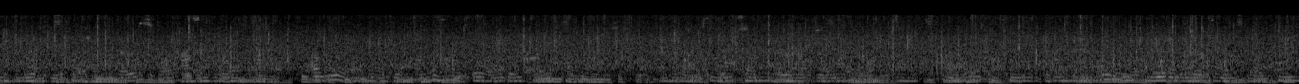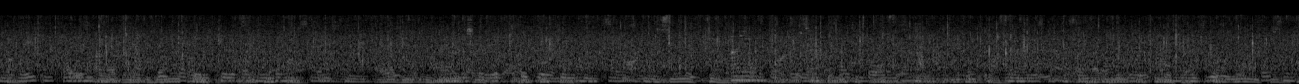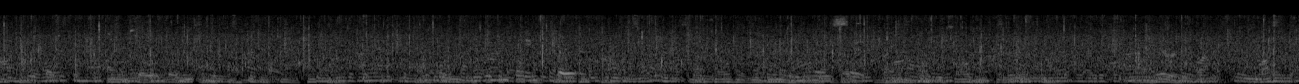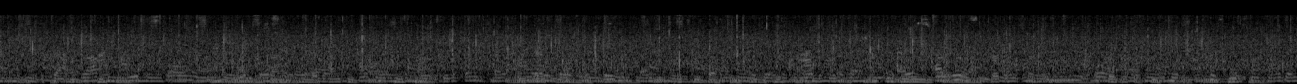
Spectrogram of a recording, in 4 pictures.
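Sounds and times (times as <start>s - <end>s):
low indistinct spoken voice: 0.0s - 51.9s
steady rain: 0.0s - 51.9s.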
